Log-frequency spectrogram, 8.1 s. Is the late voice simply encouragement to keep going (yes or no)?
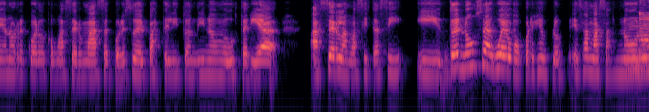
no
